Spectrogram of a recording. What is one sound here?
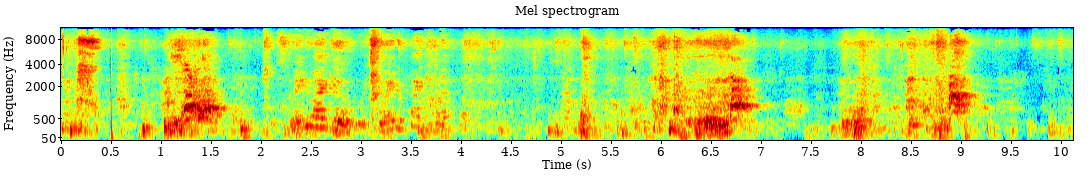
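A dog scampers and scuffles on a carpet.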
